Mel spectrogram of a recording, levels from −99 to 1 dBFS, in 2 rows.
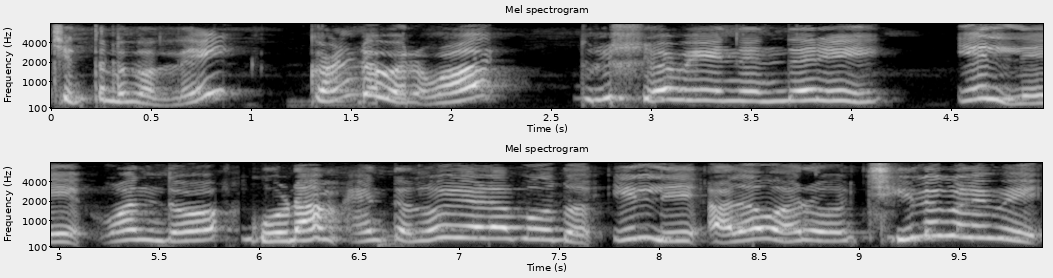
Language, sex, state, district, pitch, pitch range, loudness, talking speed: Kannada, female, Karnataka, Raichur, 355 Hz, 325-390 Hz, -20 LUFS, 80 wpm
